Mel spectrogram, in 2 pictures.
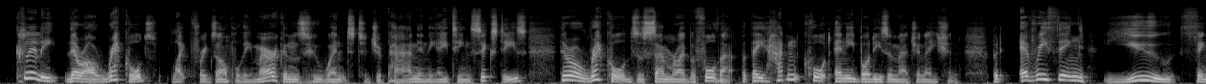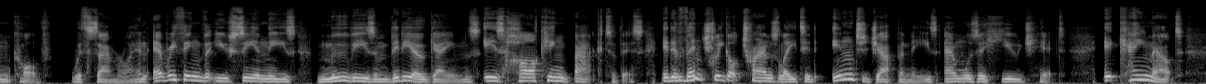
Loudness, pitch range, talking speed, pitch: -25 LUFS, 110-165 Hz, 165 wpm, 125 Hz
